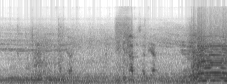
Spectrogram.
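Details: Old, tough cow having a nose rope fitted, giving a loud, drawn-out harmonic moo that swells and bends in pitch near the end, after a stretch of people talking over a low rumbling background.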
